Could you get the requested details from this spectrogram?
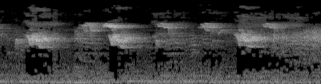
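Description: Long-tailed finches giving high, thin chirps, about three short bursts over three seconds, with a faint low background hum.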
